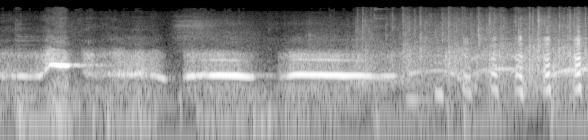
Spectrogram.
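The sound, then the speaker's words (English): During a bird game on NPR's Ask Me Another, someone whistles a mournful mourning dove imitation: a rising, swooping first note followed by three long, steady, mid-pitched coos with short gaps. A burst of audience clapping and noise follows. “Morning Dove.”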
